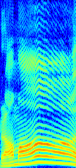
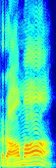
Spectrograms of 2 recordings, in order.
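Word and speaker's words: Rāma: wrong because generally so that is wrong the north Indian pronunciation of Ram gosh that is also wrong so it's neither Ram nor Rama it is Rama it is neither goind nor goinda it is goinda so I had to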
